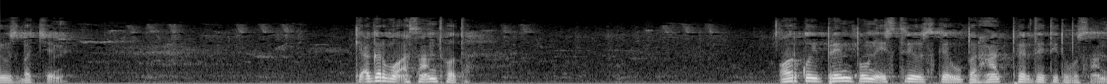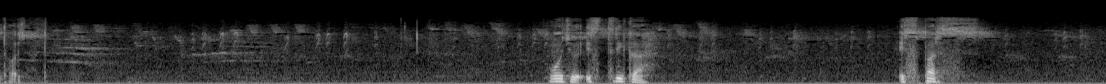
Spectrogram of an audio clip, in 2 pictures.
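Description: An elderly man speaks slowly and calmly, with long pauses.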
